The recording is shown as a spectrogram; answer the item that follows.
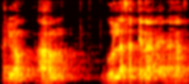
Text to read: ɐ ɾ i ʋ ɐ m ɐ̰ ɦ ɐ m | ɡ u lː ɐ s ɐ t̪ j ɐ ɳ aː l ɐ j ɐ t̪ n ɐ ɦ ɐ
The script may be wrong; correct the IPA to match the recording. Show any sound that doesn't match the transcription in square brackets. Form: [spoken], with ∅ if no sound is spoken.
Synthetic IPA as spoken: ɐ ɾ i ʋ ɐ m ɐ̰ ɦ ɐ m | ɡ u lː ɐ s ɐ t̪ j ɐ [n] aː [ɾ] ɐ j ɐ [∅] n ɐ ɦ ɐ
